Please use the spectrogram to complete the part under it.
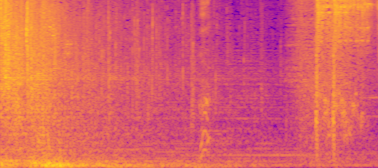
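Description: Depulso spell impact in the video game Hogwarts Legacy: a loud booming burst with a shattering crash at the start, then fading rumble and a second smaller crack toward the end, no talk.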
